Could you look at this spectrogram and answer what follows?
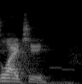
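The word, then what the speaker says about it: Litchi: like huh no it's teach me Miss Liy it's lchi I knew I was pronouncing that wrong we're just here to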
